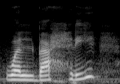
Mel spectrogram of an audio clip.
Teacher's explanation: ra is going to be light because it has a kasra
